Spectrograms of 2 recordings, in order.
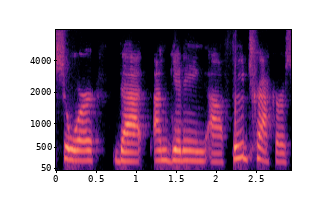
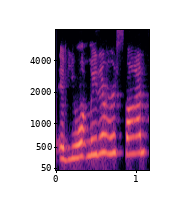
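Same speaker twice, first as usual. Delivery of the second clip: higher, firm mock order; stern demand; 8 semitones higher than usual. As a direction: bark the order back at her, half-joking. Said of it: "I'm like".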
